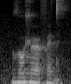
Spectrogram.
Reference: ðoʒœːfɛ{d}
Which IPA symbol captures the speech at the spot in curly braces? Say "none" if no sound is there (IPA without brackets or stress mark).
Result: d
